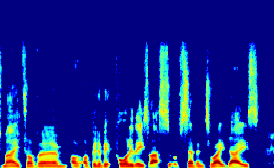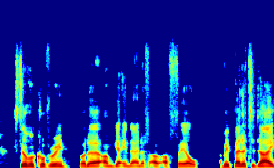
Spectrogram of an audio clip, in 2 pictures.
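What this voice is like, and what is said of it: Hoarse voice. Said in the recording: “You sound a little bit hoarse though ... I am a little bit hoarse”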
